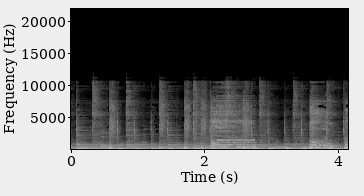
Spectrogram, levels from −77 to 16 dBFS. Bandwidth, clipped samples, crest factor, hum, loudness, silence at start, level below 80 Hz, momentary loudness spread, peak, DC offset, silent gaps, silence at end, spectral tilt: 11 kHz; under 0.1%; 14 dB; none; -17 LUFS; 0 s; -20 dBFS; 4 LU; 0 dBFS; 0.4%; none; 0 s; -5.5 dB/octave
